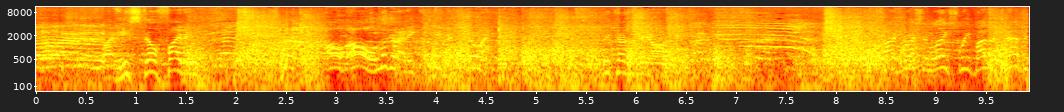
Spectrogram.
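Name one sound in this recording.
Bodies thud heavily onto a wrestling ring's mat.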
